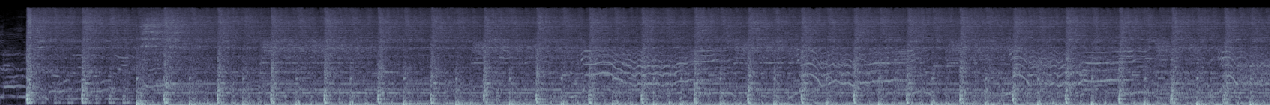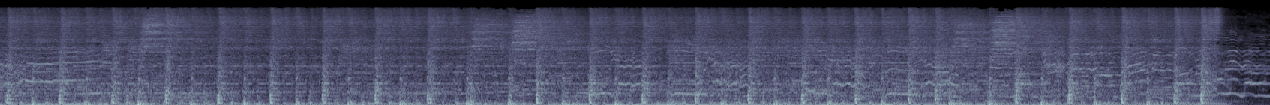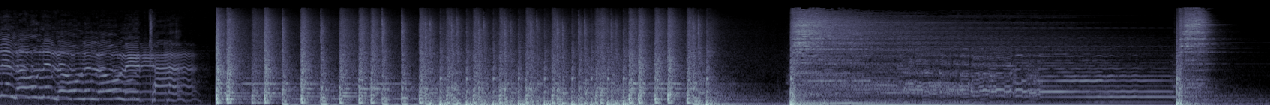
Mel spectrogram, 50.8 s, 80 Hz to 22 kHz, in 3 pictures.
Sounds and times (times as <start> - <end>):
Drum roll: 0.0 - 33.4, 36.8 - 47.3, 49.6 - 50.8.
